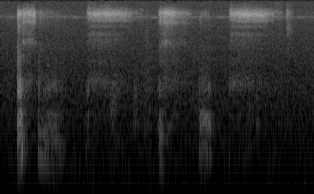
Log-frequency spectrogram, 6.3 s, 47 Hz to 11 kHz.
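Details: Rhythmic, noisy snorting breaths with a rattling, fluttery edge, about 40 a minute, in a quiet room: a sleeping cat snoring.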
